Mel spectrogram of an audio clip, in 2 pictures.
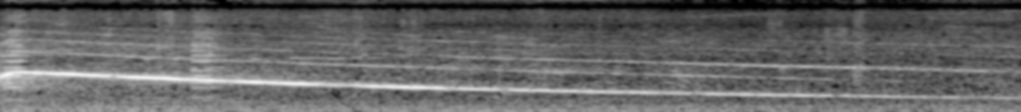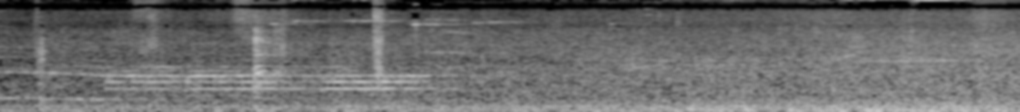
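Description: Ambulance siren wailing: its pitch peaks right at the start, then falls slowly and evenly over about five seconds as it winds down and fades. Faint street traffic runs underneath.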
